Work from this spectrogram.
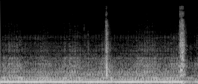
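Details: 2007 Mitsubishi Lancer heater/AC blower fan switched on: a loud, steady low drone throughout; the fan motor is noisy.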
